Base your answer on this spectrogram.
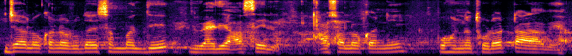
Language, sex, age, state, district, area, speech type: Marathi, male, 18-30, Maharashtra, Ahmednagar, urban, spontaneous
